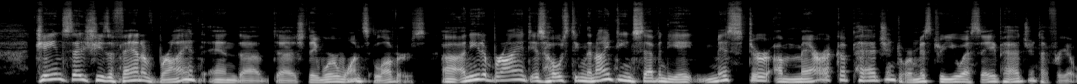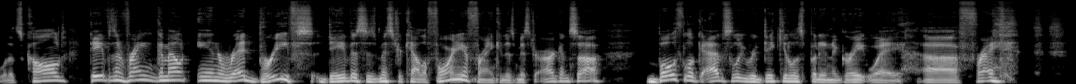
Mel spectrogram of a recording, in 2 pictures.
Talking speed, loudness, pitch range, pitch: 165 wpm, -20 LUFS, 120-185 Hz, 140 Hz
